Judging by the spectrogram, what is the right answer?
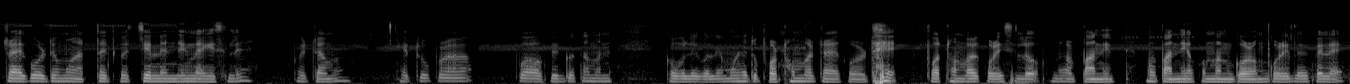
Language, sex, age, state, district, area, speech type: Assamese, male, 18-30, Assam, Tinsukia, urban, spontaneous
